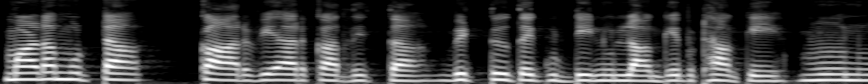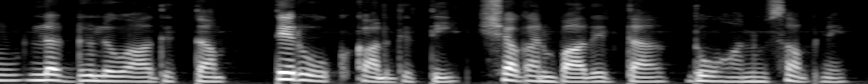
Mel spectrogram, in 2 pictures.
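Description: Brief: woman storyteller, slightly low voice, dry close read. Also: a little fast, few pauses, no echo. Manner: steady, plain storytelling. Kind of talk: scripted story narration.

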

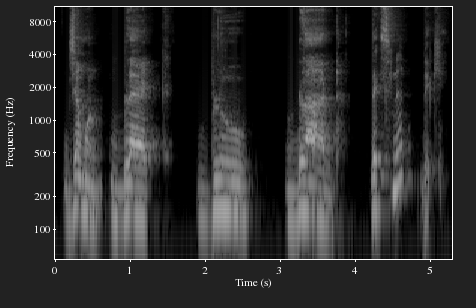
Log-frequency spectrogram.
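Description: A man teaching English phonics, repeating sounds slowly and asking and answering his own questions. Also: fairly high pitch, a little mellow. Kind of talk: phonics lesson.

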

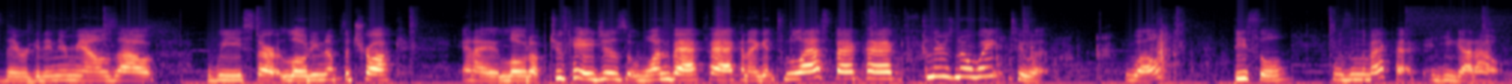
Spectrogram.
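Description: A woman in her forties giving casual, animated tips in a home-made vlog, seated at a table inside an RV and filmed from a short distance. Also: a little high, moderate pace, faint music behind. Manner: chatty and animated, gesturing while explaining. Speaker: RV lifestyle vlogger.

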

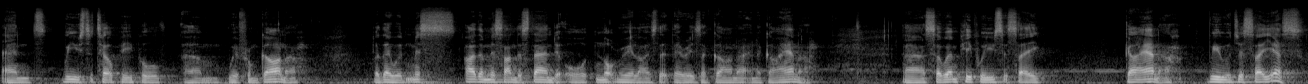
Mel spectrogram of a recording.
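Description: A man born in Britain, speaking in a measured, halting way in a documentary interview. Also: on the low side, vocal fry, dark tone, a little hiss or hum.

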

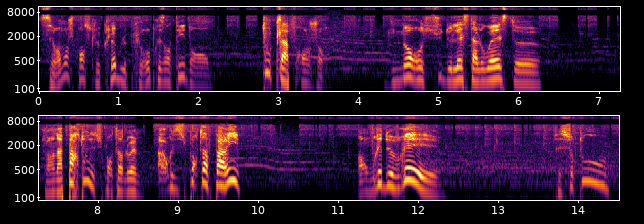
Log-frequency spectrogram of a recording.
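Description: A young man giving casual, excitable live commentary on an online racing league, chatting to his viewers in a slangy, informal way. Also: fairly high pitch, normal speed, long pauses. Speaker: race commentator and streamer.

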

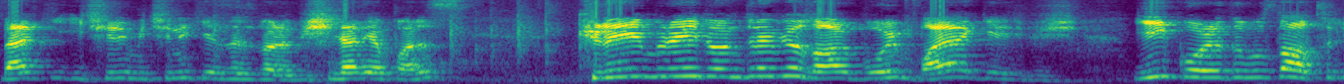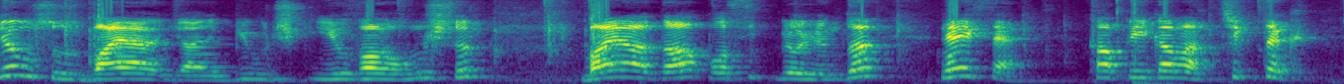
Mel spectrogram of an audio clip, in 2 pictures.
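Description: Bright, high-voiced male gaming YouTuber, excitable and prone to shouted exclamations. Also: fairly quick. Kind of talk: gameplay commentary.

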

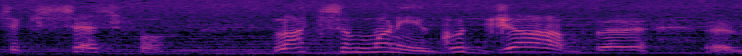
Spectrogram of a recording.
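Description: An actor playing a shrewd, probing elderly lighthouse keeper in an old television drama, talking in a folksy, hesitant way. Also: male voice, sits high, expressive, unhurried, gravelly, music in the background, exaggerated voice, poor audio. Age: older. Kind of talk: 1950s television drama acting. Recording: old television recording with faint hiss.

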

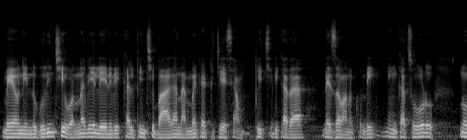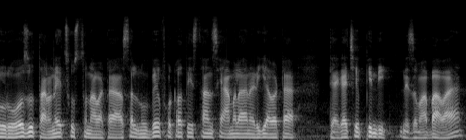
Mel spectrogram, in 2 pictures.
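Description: A man voicing a mischievous, teasing young woman in a spoken novel, read in his own deep voice. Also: moderate pace, lightly acted.

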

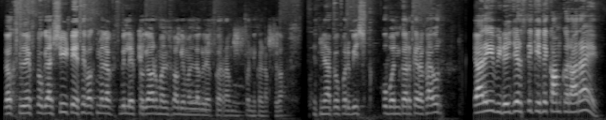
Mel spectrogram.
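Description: A man giving excited let's-play commentary as a gaming YouTuber, teasing and ordering his teammates around. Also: sits high, very fast.

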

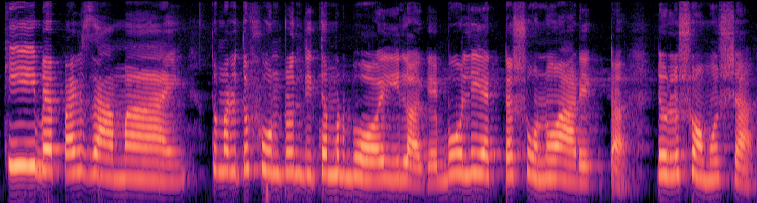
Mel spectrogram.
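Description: A woman's voice: very high voice, normal speed, sharp tone. A woman voicing a bossy but soothing village mother-in-law who scolds, then coaxes. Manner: scolding, then coaxing in dialect.

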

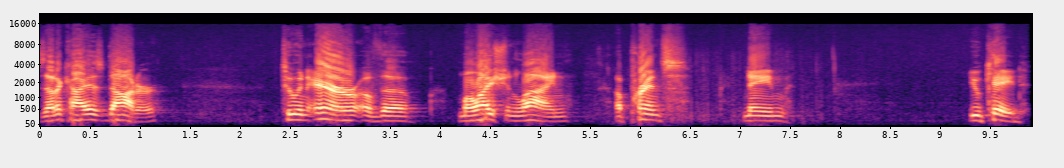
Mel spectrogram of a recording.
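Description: A man giving a sermon in a deliberate way, pausing, correcting himself and chuckling now and then. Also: medium pitch, fairly even intonation, pushed and bright, poor audio. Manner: slow, deliberate delivery with occasional chuckles and self-corrections. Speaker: church speaker.

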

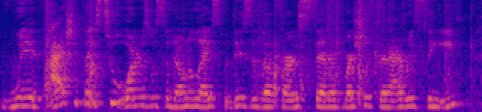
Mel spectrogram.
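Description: A woman's voice: on the high side, a little hiss or hum. A woman chatting casually about a makeup haul, rambling with lots of ums and self-corrections. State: has the hiccups. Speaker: beauty vlogger. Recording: echoey room.

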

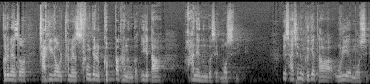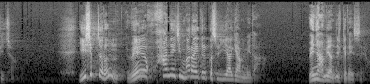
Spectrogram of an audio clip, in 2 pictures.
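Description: A man's voice: on the high side, very animated, moderate pace, fairly bright tone, slightly rough. A male pastor preaching a Sunday sermon in a church, conversational and asking his listeners questions. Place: church sanctuary. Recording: long reverb of a church hall.

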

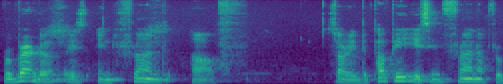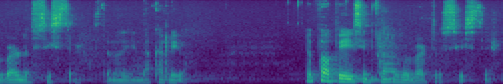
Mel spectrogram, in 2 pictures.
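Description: A man gives a recorded grammar lesson for beginners. His voice is low and dark, unhurried and patient. He slows to model English words, then explains them in Spanish. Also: vocal fry. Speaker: English teacher.

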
